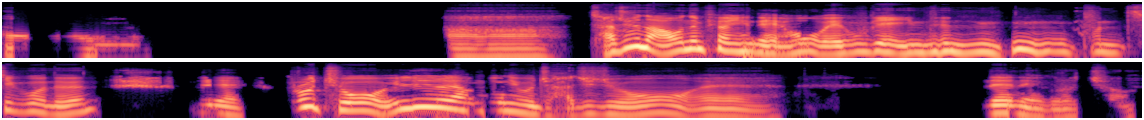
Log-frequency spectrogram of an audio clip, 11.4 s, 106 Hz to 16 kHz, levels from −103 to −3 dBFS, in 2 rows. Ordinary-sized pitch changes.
No: wide, 7.7 semitones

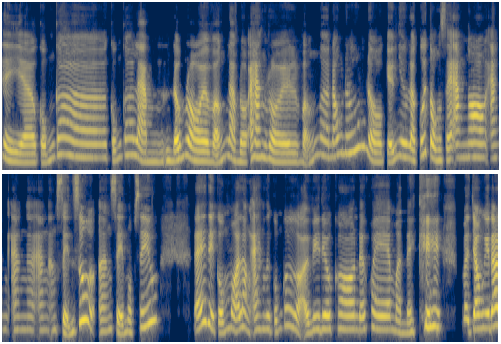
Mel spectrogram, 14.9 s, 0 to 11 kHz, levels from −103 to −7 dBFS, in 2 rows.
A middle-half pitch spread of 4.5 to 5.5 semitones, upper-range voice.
Yes: average, 5.0 semitones; very high, 260 Hz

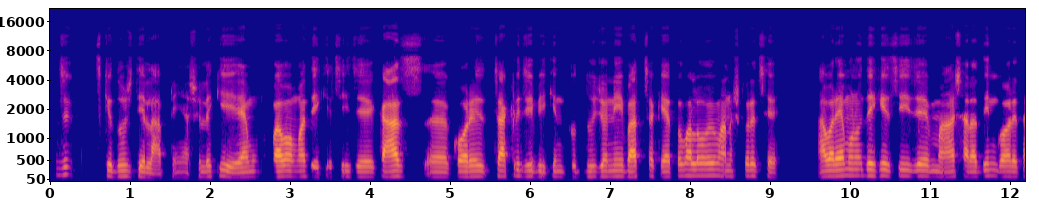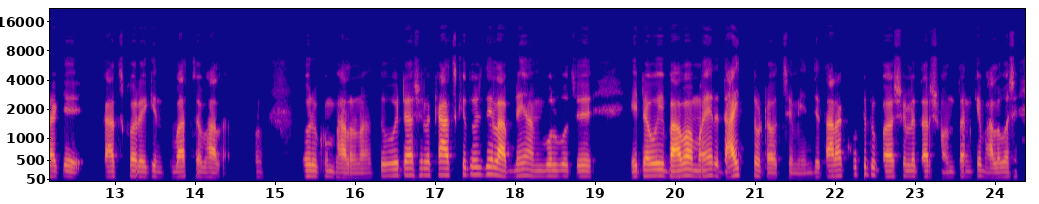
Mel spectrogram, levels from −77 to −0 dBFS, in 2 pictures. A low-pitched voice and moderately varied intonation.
No: low, 125 Hz; narrow, 2.3 semitones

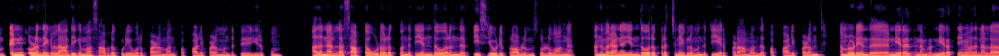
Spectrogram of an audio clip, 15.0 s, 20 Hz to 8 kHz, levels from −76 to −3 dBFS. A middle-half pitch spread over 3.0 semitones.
Yes: average, 3.5 semitones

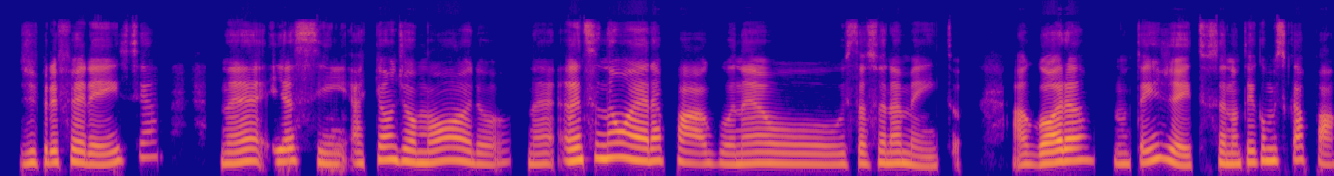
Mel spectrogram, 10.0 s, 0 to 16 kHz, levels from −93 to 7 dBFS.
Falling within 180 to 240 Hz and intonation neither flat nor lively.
Yes: high, 195 Hz; average, 3.8 semitones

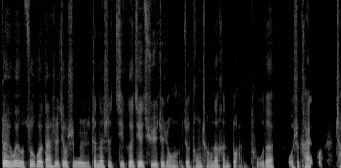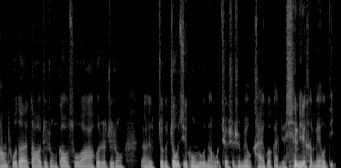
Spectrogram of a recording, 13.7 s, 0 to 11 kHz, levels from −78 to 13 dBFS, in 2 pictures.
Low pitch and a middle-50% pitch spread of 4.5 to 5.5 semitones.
Yes: very low, 95 Hz; average, 4.8 semitones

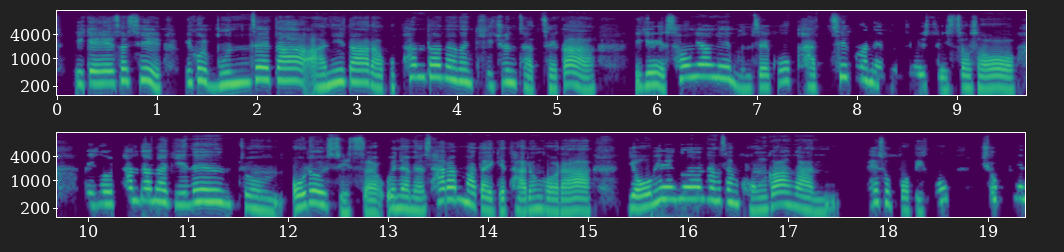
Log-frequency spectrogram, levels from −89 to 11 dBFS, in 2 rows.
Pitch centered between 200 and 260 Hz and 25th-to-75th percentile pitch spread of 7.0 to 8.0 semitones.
Yes: high, 245 Hz; wide, 7.4 semitones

